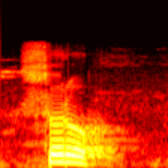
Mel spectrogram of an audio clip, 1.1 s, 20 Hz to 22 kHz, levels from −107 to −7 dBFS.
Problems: background sounds at intervals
